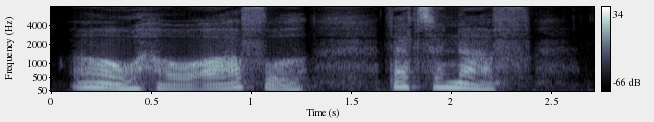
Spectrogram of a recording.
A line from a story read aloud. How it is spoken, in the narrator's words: gasped Maria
